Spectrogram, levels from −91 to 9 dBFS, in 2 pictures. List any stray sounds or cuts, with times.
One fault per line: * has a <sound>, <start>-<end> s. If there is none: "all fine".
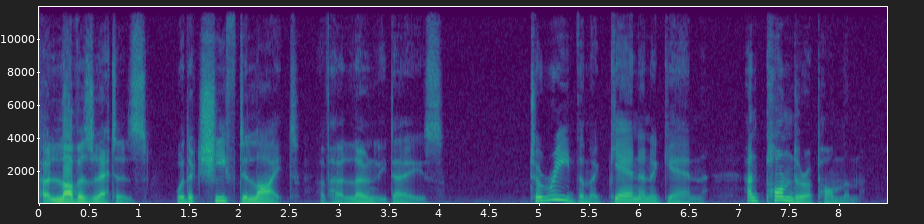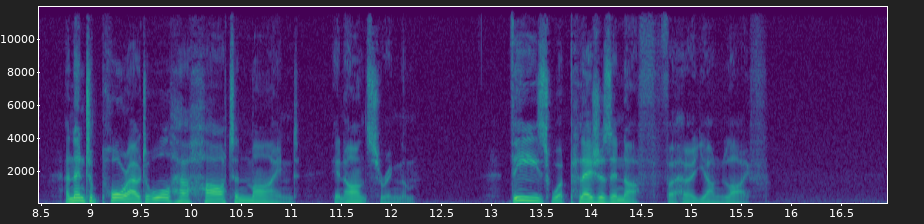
all fine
